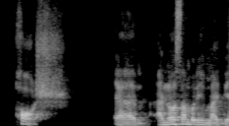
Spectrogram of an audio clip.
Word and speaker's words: Porsche: In fact, if you look at brands like Porsche, I know somebody might be an expert in pronunciation. They will say it's not Porsche, it's Porsche. It doesn't matter, but we know.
